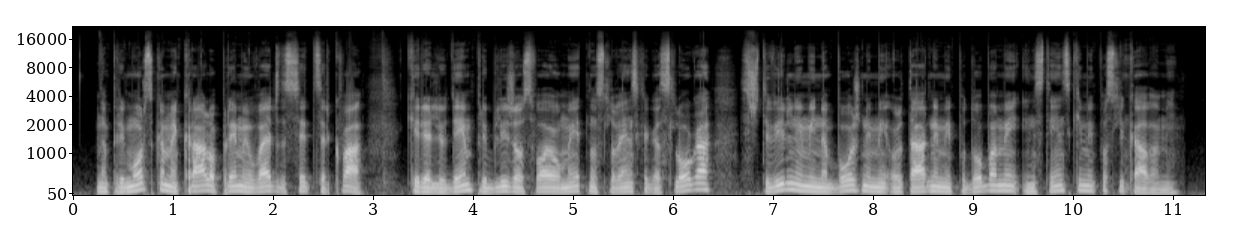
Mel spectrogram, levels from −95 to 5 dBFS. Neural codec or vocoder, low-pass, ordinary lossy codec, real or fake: none; 19.8 kHz; none; real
